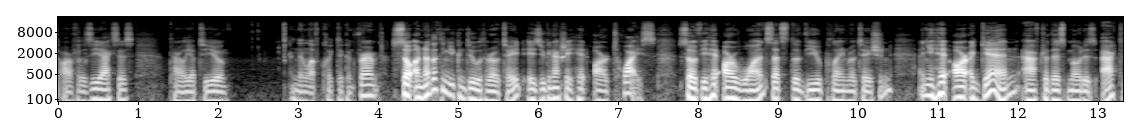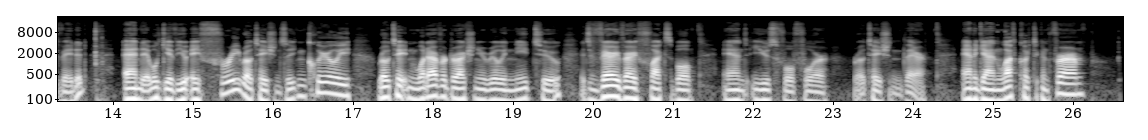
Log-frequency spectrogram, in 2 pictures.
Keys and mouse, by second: 9.2 r.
